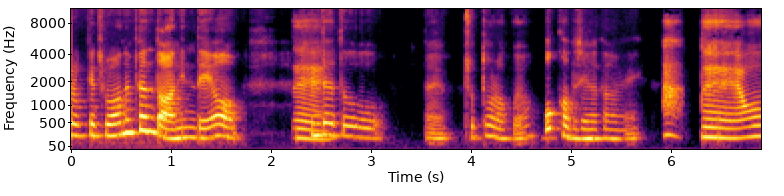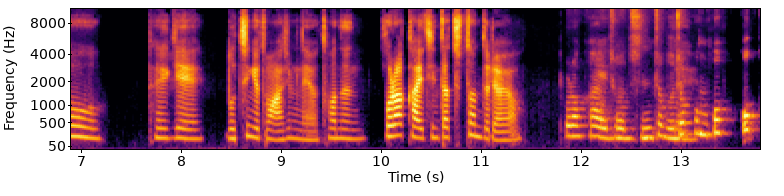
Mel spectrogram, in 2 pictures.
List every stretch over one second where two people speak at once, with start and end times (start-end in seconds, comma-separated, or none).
none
